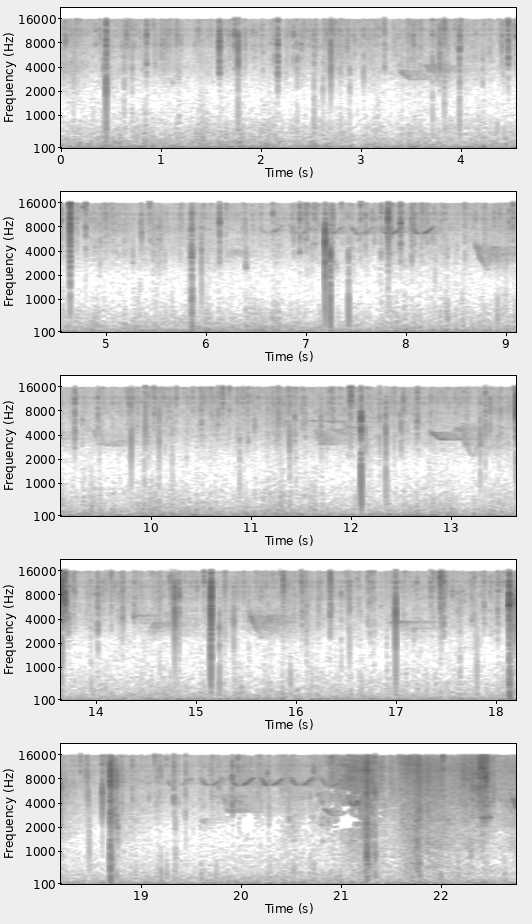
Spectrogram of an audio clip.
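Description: Wood fire in a fireplace crackling: scattered sharp pops and snaps over a low steady rumble.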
